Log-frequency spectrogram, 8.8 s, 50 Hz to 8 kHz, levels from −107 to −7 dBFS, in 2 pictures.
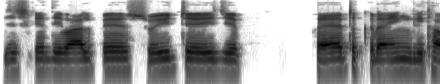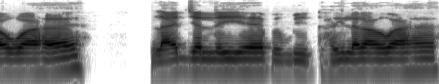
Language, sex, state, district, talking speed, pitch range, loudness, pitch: Hindi, male, Bihar, Samastipur, 130 wpm, 110-115 Hz, -16 LUFS, 115 Hz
